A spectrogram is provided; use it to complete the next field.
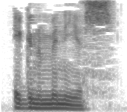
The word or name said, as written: ignominious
